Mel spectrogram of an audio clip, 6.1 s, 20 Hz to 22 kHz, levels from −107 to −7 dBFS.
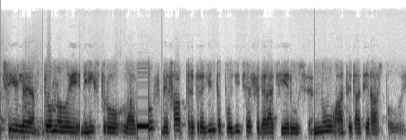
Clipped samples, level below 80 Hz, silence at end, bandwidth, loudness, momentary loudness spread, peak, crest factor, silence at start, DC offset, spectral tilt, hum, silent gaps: under 0.1%; -60 dBFS; 0 s; 4.1 kHz; -19 LUFS; 6 LU; -4 dBFS; 14 dB; 0 s; under 0.1%; -8 dB/octave; none; none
